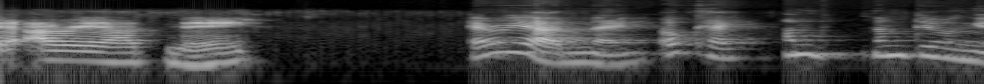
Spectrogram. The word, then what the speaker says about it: Ariadne: dead language you can get away with the pronunciation okay say ariandee say it so i i think i would say ariadne ariadne okay i'm i'm doing it semi right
